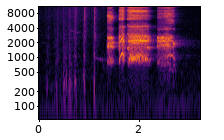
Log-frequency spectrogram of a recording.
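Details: Red junglefowl, lured with a decoy bird, heard first as a series of soft low clucks, then a loud harsh crow in several broken, rasping segments rising and holding before cutting off; quiet outdoor background.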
